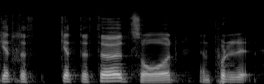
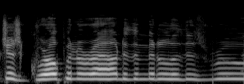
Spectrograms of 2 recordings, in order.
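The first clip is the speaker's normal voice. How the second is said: much higher, friendly, sing-song ghost; bright welcoming voice, pitched up high; cheery ghost voice; 12 semitones higher, 10 dB louder than usual. Acted. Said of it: "trying out a couple of different voices".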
